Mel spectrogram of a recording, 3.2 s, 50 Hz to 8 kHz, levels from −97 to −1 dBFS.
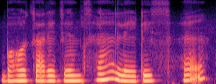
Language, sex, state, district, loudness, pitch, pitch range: Hindi, female, Jharkhand, Deoghar, -15 LUFS, 180 Hz, 180-205 Hz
